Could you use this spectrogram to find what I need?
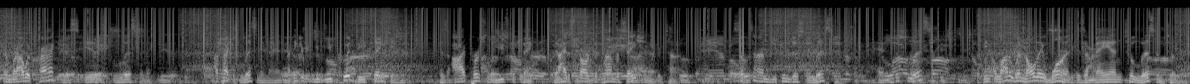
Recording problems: wrong speed, natural pitch; too fast; 1.6 times normal speed
background chatter; loud; throughout; 2 voices, 6 dB below the speech
hiss; loud; throughout; 7 dB below the speech
crackle, like an old record; loud; 7 dB below the speech
uneven, jittery; strongly; from 2 to 10 s

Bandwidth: 14.5 kHz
